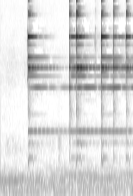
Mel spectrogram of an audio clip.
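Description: Wind chime bells struck by a clapper, giving several bright, high-pitched metallic rings at irregular intervals, each ring fading briefly before the next strike.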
